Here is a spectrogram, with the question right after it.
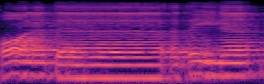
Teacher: اب تا کو 4 حرکات لمبا کیا ہے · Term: مد منفصل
